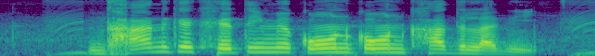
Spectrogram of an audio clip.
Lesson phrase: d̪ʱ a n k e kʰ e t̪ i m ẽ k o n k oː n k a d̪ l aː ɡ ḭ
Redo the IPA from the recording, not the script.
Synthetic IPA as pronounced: d̪ʱ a n k e kʰ e t̪ i m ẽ k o n k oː n kʰ a d̪ l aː ɡ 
